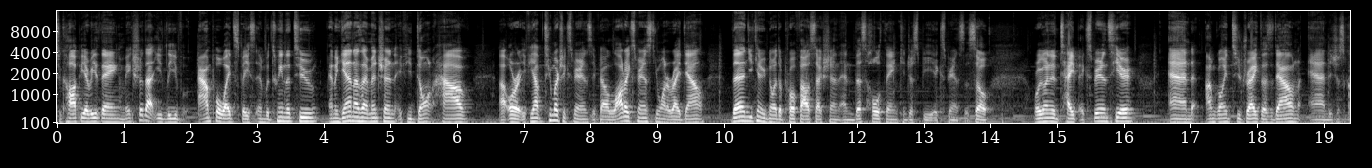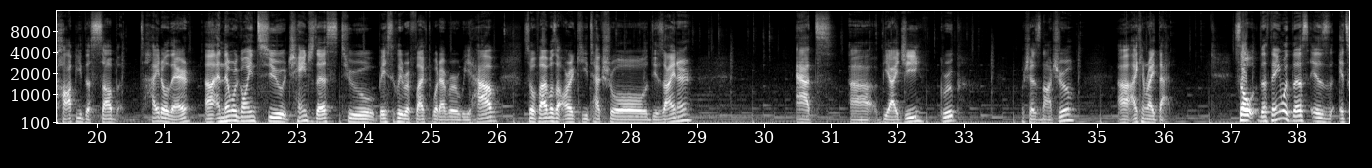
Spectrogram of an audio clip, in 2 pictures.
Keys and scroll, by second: 12.8 ctrl+a, 14.4 typing, 22.6 ctrl+a, 24.8 shift+a, 25.8-33.2 typing.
